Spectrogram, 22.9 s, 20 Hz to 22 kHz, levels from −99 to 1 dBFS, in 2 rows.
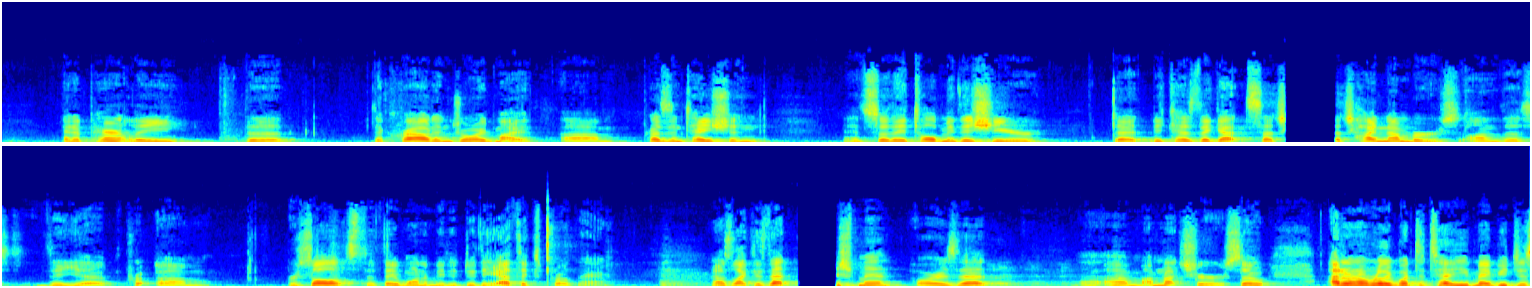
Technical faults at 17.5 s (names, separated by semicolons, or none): stream reconnect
